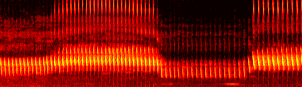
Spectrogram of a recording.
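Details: Canary singing vigorously, offered as a lesson for young canaries and as therapy for non-singing birds. A long fast trill drops abruptly to a lower roll, then jumps back up to a high trill.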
